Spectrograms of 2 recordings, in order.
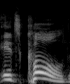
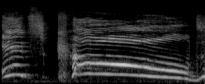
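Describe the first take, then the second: First: Short, louder customer grumble; retold complaint. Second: Very high, loud, drawn-out howl; mocking wail. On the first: Customer complaining about her wrap, mildly indignant. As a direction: imitate a put-out customer briefly. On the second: Worker parroting the customer's complaint, hammed-up wail. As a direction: wail it in exaggerated outrage.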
